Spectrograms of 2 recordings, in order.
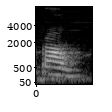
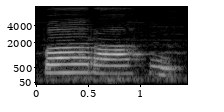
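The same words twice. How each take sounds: First: The word is said in a casual, clipped form. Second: The word is said in its full standard form. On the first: The speaker calls it wrong. "Seringkali kita dalam membaca mengucapkan kata perahu yaitu perahu" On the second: The speaker calls it right. "Padahal seharusnya yaitu perahu"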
